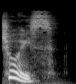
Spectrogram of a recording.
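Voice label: "choice", British English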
